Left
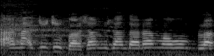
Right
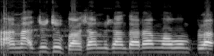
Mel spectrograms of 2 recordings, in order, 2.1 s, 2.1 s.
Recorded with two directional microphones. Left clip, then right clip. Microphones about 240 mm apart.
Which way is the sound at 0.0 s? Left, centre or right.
Right.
